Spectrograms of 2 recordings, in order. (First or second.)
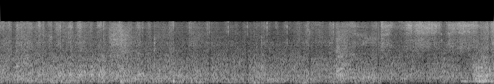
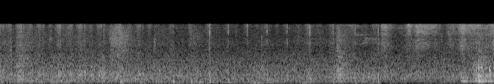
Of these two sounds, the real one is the second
